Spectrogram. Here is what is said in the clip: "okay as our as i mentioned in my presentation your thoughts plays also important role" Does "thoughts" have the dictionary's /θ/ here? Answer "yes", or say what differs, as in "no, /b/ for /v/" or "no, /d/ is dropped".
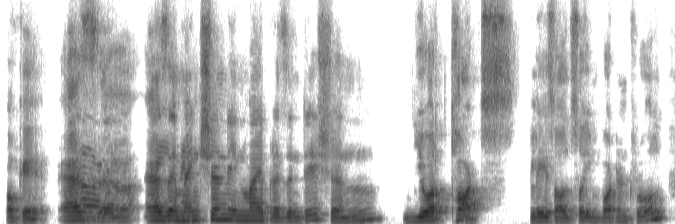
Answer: no, /t/ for /θ/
